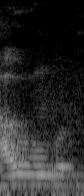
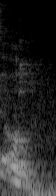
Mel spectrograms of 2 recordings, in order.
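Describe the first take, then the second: First: The vowel is drawn out like a yawn. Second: The vowel is a short, single om sound. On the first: The speaker calls it wrong. "I've seen some people chanting like that also" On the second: The speaker calls it right. "It's om"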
